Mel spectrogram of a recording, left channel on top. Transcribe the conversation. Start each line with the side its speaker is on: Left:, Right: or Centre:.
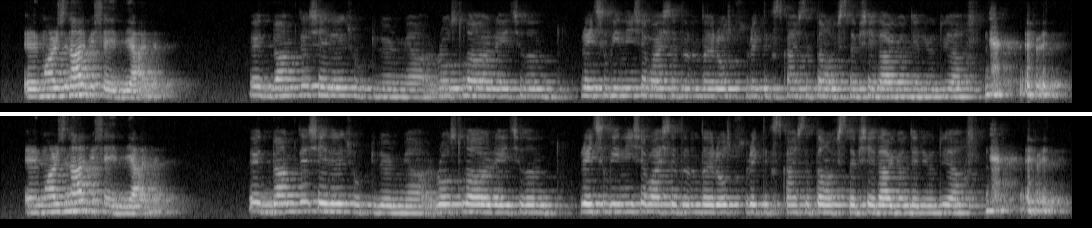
Left: E, marjinal bir şeydi yani.
Right: Evet ben bir de şeylere çok gülüyorum ya. Ross'la Rachel'ın Rachel yeni işe başladığında Ross sürekli kıskançlıktan ofisine bir şeyler gönderiyordu ya.
Left: <laughs> Evet.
